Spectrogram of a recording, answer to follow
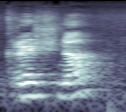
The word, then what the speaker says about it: Krishna: Krishna, two syllables. The Ri is a syllable, Ri, and A, Krishna.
